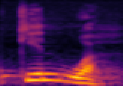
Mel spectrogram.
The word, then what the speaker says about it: quinoa: Nulisnya quinoa, tapi bacanya quinoa.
